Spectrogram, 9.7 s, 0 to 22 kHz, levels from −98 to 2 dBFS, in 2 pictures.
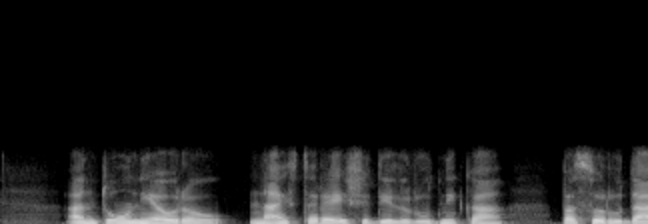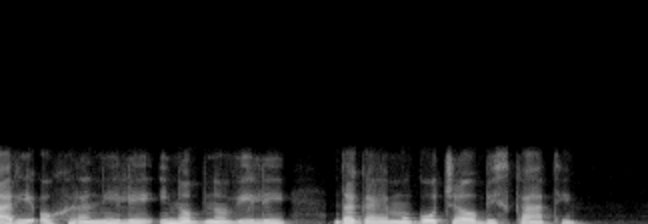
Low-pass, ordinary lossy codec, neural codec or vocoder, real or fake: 7.2 kHz; Opus, 24 kbps; none; real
